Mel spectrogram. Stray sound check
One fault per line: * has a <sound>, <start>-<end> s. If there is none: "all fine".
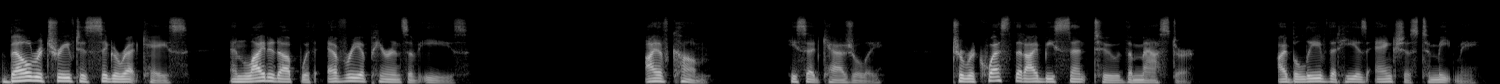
all fine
